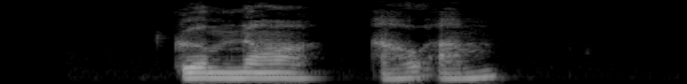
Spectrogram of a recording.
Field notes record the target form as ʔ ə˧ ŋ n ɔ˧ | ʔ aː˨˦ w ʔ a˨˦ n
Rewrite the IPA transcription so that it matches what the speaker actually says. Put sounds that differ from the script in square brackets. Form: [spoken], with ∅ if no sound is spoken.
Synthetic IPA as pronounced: [k] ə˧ [m] n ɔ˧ | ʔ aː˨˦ w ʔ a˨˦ [m]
